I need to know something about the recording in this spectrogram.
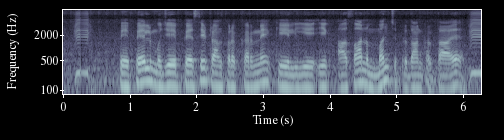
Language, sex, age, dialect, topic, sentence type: Hindi, male, 25-30, Kanauji Braj Bhasha, banking, statement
